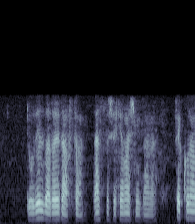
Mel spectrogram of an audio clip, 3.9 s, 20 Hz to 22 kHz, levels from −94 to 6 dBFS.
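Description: No technical faults are audible.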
